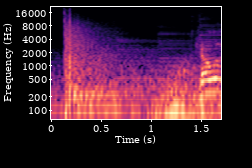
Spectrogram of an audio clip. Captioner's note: gun bang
